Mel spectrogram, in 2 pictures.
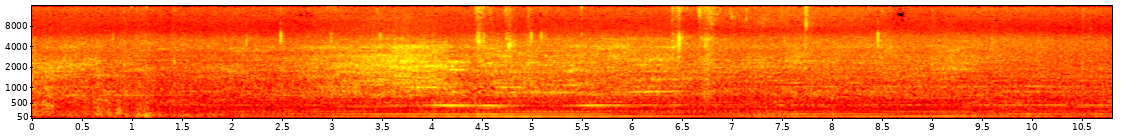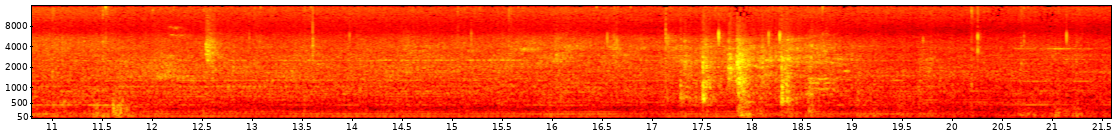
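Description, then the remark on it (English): A really chilly wind, likely inflow from a storm, buffets the microphone in a steady low roar as someone walks right into it, with a rumbling, droning undertone and a few sharper gusty crackles toward the end. No one speaks. “I'm walking right into the wind.”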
